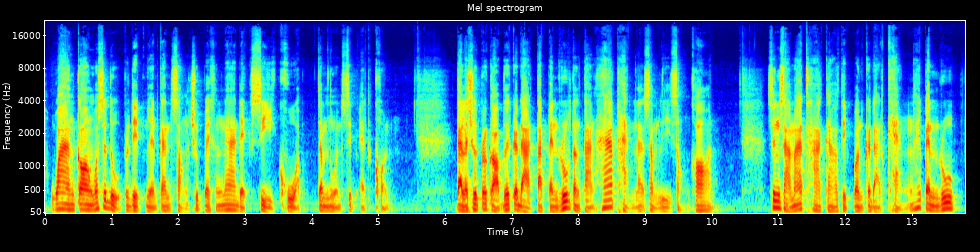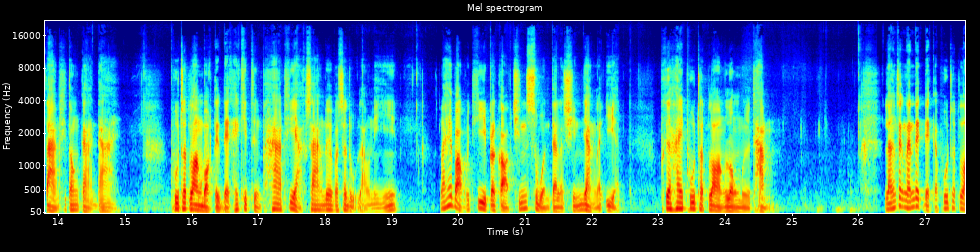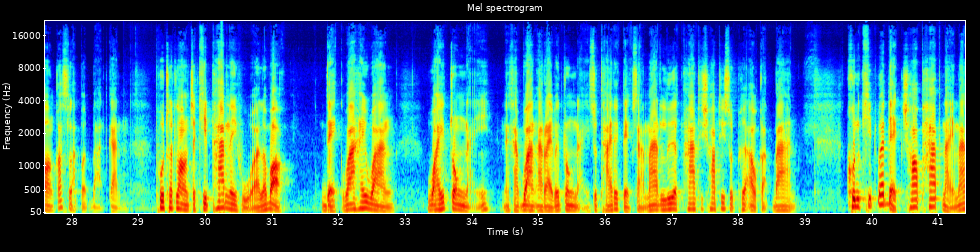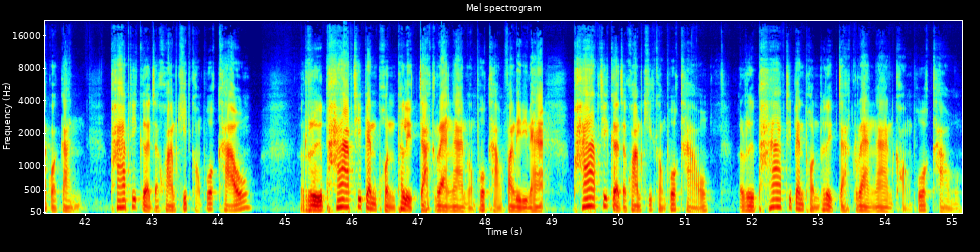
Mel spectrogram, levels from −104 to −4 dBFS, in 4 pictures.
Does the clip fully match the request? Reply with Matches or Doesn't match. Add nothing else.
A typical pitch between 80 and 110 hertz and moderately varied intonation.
Doesn't match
